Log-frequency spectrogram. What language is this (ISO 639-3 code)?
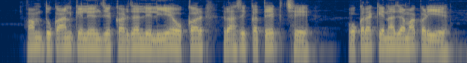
mai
